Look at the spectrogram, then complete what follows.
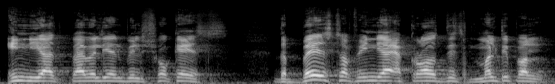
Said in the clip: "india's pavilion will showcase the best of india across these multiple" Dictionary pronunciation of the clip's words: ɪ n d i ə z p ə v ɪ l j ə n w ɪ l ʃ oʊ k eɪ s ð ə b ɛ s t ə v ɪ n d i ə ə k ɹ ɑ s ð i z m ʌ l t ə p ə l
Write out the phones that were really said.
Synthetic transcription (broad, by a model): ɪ n d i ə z p ə v ɪ l j ə n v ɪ l ʃ oʊ k eɪ s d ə b ɛ s t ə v ɪ n d i ə ə k ɹ ɑ s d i s m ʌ l t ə p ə l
